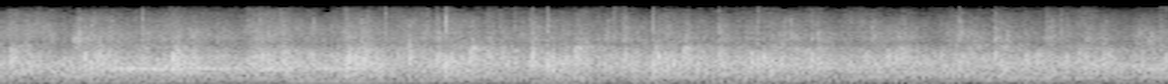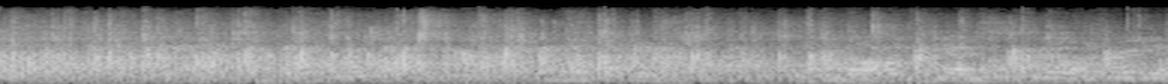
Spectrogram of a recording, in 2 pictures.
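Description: Group applause at a news agency event with a prime minister present, steady dense clapping that gradually thins, with voices talking underneath.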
